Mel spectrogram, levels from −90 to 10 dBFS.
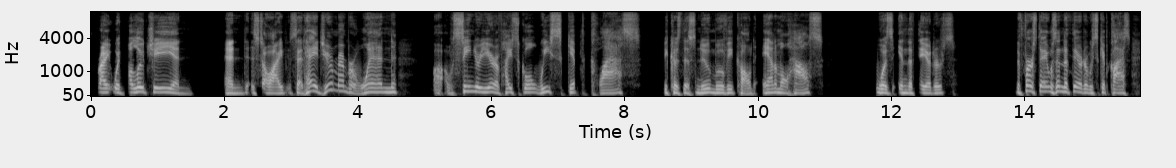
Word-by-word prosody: right, 160 -1 +7
with 155 -7 +1
Bellucci, 170 0 +4 0.2
and 115 -3 -8 0.7
and, 115 -2 +5 0.2
eh, - - -4
so, - - +2 0.2
I 125 - 0
said, 125 - -1
"Hey, 200 +4 +4
do - - -1
you - - 0
remember 210 - -1
when 170 +7 -1 0.6
ah - - -3
oh - - -9 0.2
senior 200 -3 +3
year 175 -1 +2
of - - -2
high 165 - -1
school, 160 0 -2
we 165 - +2
skipped 165 -2 -2 0.2
class, 125 +3 -3 0.4
because 140 -1 +1
this 145 0 0
new 155 +2 +3
movie 140 0 +1
called 110 -3 0
Animal 145 -2 +1
House, 140 +4 -1 1.0
was 135 -5 +4 0.2
in 140 - +2
the 130 - +2
theaters?" 130 0 +1 1.0
The - - 0
first 210 - +3
day 210 -2 +1
it 195 - -1
was - - -1
in 195 -1 +1
the 180 - +4
theater, 165 -6 +1
we 130 - -2
skipped - - -2
class, - - 0
155 Hz, 175 wpm, -25 LUFS, 130-175 Hz, 1.0 s, right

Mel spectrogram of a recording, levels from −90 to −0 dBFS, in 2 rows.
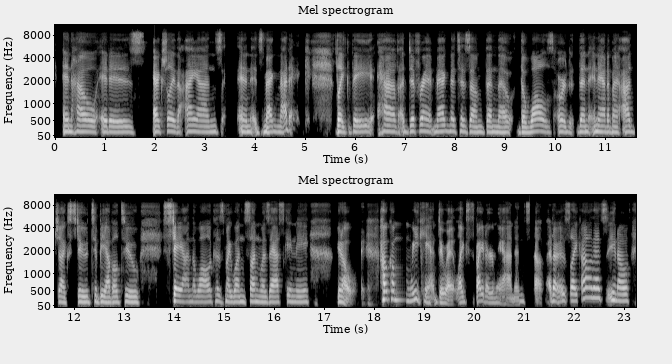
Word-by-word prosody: and 175 +1 +3
how 170 0 +1
it 165 0 +1
is 160 -2 -1
actually 170 +1 +3
the 160 -1 -4
ions 165 -2 0
a - - -7 0.3
and 170 0 +2
it's 140 - -3
magnetic. 165 - 0 0.6
Like 155 -4 +6
they 170 0 0
have 175 -2 +1
a - - -2
different 180 +2 0
magnetism 170 -2 0
than 165 0 +1
the 155 0 0
the 155 0 +2
walls 165 0 +1
or 165 0 +2 0.2
than 165 +1 +1
inanimate 165 -2 0
objects 165 -2 0
do 165 -1 +2
to 155 +5 -2
be 165 +1 +1
able 155 +1 +1
to 160 -3 +1 0.5
stay 195 - +5
on 165 0 -6
the 160 - -8
wall 165 0 -2
'cause 175 -3 -7
my 165 -2 0
one 165 0 -1
son 175 +1 0
was 160 0 -3
asking 165 +2 -1
me, 165 0 -3 0.6
you - - +4
know, - - +1 0.5
"How 240 -1 +7
come 225 -2 -3
we 205 +6 -1
can't 180 -4 -3
do 140 -3 +2
it 110 -2 +1
like 150 +2 -1
Spider-Man 145 - -1
and 175 - -7
stuff?" - - -2
And - - +4
I 190 - +2
was 195 -3 -4
like, 195 -1 +2
"Oh, 290 +2 +2
that's, 280 -2 0
you 220 - +1
know 195 -1 +2
165 Hz, 155 wpm, -24 LUFS, 160-180 Hz, 0.6 s, How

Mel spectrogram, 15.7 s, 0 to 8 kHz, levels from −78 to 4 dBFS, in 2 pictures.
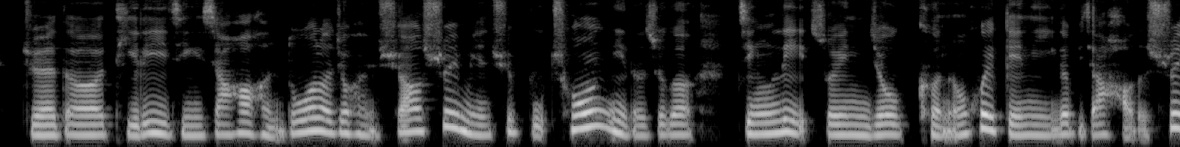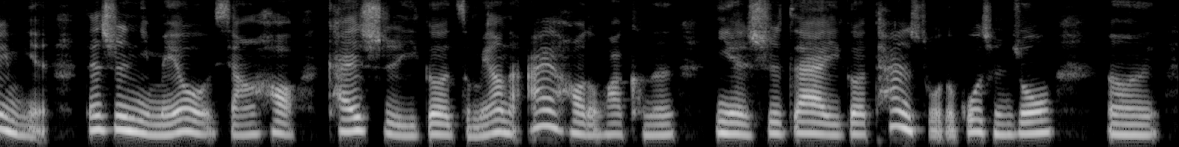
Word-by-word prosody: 觉 160 0 +1
得 165 +1 +1
体 165 -1 -5
力 190 +2 +1
已 - - -1
经 160 -2 -5
消 170 +2 -2
耗 190 +1 +1
很 160 -5 -6
多 205 +4 +2
了， 210 -3 +3
就 195 - 0
很 175 -2 -5
需 - - -6
要 220 - +3
睡 275 +6 +1
眠 175 -9 +1
去 210 - -6
补 200 - -7
充 280 +3 +4
你 200 -5 +2
的 155 - -6
这 165 +2 -6
个 170 -1 -1 0.3
精 180 +1 +1
力， 205 -3 +1
所 170 - -2
以 165 - +1
你 165 -1 -1
就 170 +1 +1
可 160 - -3
能 175 - -2
会 255 +5 +5
给 175 -8 -1
你 165 0 -3
一 - - -6
个 175 - +2
比 - - -10
较 170 - -3
好 175 - -5
的 - - -9
睡 275 -3 +3
眠。 175 -8 -1 0.2
但 250 +1 +3
是 245 0 +5
你 205 -5 +5
没 165 +1 0
有 200 -2 +3
想 165 -2 -5
好 185 -1 -1 0.2
开 220 +1 +3
始 185 -7 -3
一 155 - -5
个 170 +2 +3
怎 145 -3 -9
么 155 - -3
样 205 +4 +2
的 190 - -1
爱 300 +1 0
好 195 -8 -1
的 - - -3
话， 175 +1 -4
可 175 - -11
能 165 +1 -4 0.2
你 195 -1 +2
也 180 -2 +4
是 185 +3 -2
在 190 -1 +3
一 170 - -2
个 175 +1 +1
探 285 +7 +2
索 245 +1 -4
的 - - -3
过 215 - -1
程 175 -4 -4
中。 190 +3 +3 0.3
呃， 165 -1 0
180 Hz, 295 characters per minute, -21 LUFS, 165-210 Hz, 0.3 s, 会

